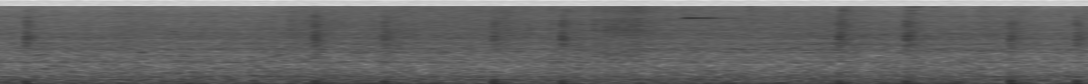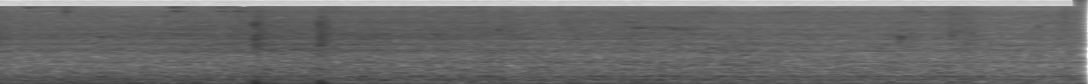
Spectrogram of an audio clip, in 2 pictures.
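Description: Passenger train coaches rolling past with a steady low rumble and irregular clacks of the wheels over rail joints. The clacks thin out after about seven seconds as the end of the train goes by.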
